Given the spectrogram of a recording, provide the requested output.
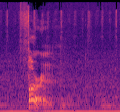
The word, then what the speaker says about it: foreign: as I can tell foreign for not for rain not farang bring hmm foreign foreign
